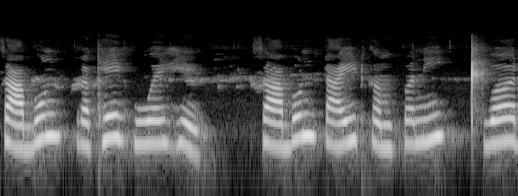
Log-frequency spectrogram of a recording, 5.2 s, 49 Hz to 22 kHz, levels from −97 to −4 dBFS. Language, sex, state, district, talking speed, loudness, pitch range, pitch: Hindi, female, Madhya Pradesh, Dhar, 95 wpm, -24 LUFS, 245-285 Hz, 260 Hz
